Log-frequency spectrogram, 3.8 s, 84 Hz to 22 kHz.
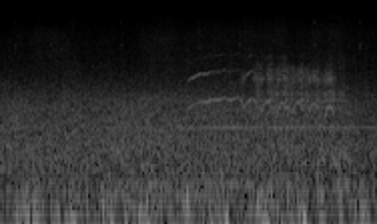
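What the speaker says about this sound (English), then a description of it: "Horses, quite a few of them." A horse whinnies in a long, rising neigh over a steady windy rumble, with muffled hoofbeats faintly underneath, in the video game Red Dead Redemption 2.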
